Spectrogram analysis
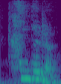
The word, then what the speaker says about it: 칸델라: 그래서 cd라고 해서 칸델라 칸델라 캔들라고 저잖아. 칸델라라고 읽어요.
